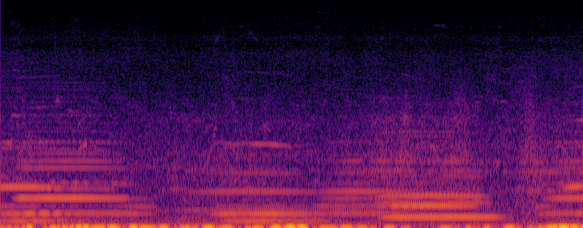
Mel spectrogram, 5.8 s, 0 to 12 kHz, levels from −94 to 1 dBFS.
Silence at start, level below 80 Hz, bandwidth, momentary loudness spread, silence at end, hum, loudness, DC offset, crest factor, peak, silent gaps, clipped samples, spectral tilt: 0 s; -46 dBFS; 5.6 kHz; 12 LU; 0 s; none; -40 LUFS; under 0.1%; 12 dB; -16 dBFS; none; under 0.1%; -8.5 dB/octave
